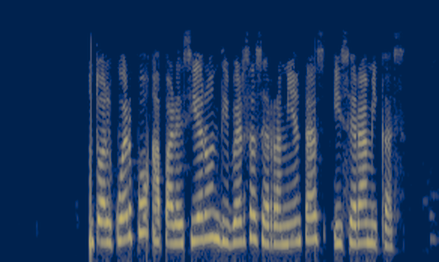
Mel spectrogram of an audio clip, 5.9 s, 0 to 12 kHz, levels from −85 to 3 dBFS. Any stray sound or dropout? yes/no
yes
